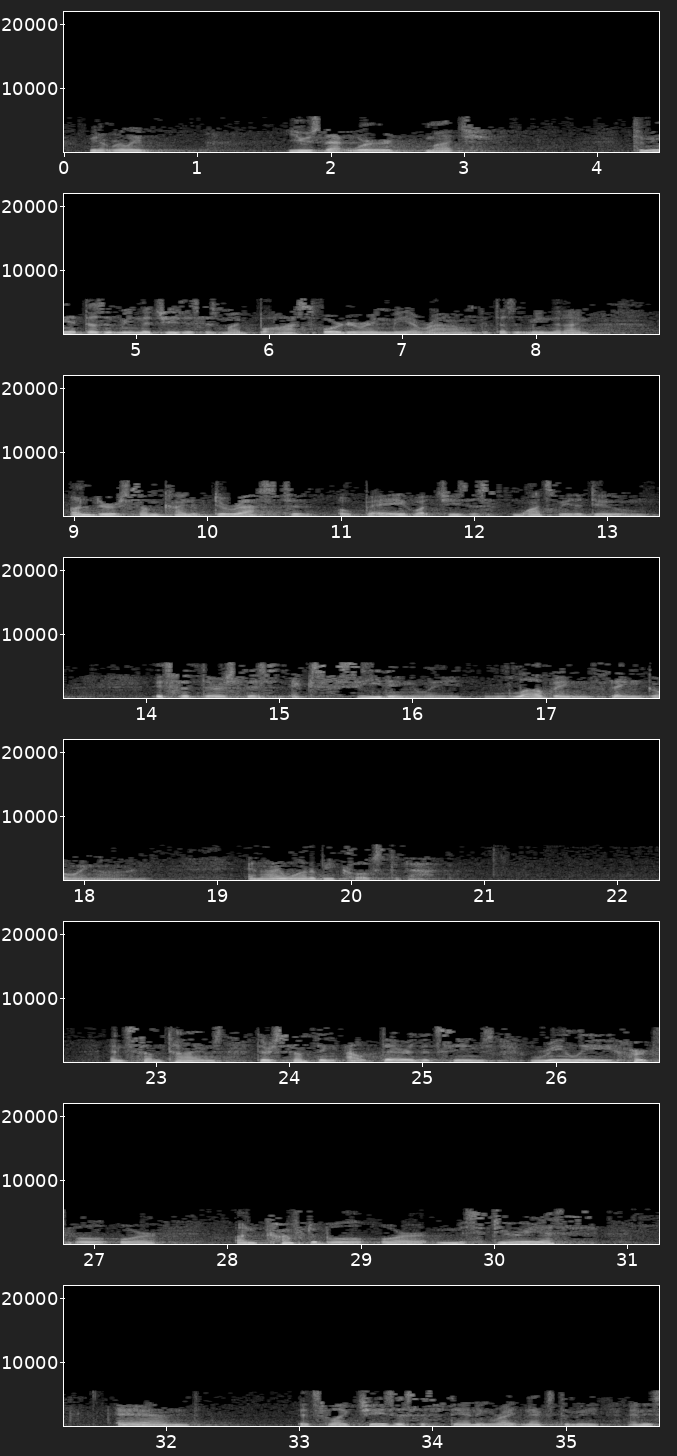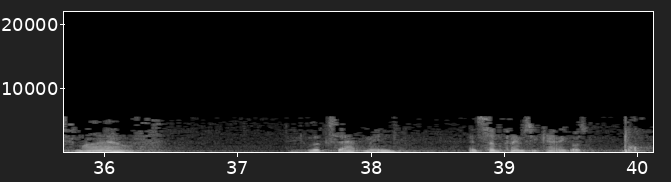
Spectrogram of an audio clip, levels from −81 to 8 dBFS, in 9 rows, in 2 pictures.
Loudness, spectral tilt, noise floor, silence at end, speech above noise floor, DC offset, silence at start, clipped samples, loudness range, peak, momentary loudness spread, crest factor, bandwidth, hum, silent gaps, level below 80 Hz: -26 LUFS; -10.5 dB/octave; -56 dBFS; 0 s; 31 dB; under 0.1%; 0.2 s; under 0.1%; 5 LU; -8 dBFS; 12 LU; 20 dB; 5.8 kHz; none; none; -70 dBFS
